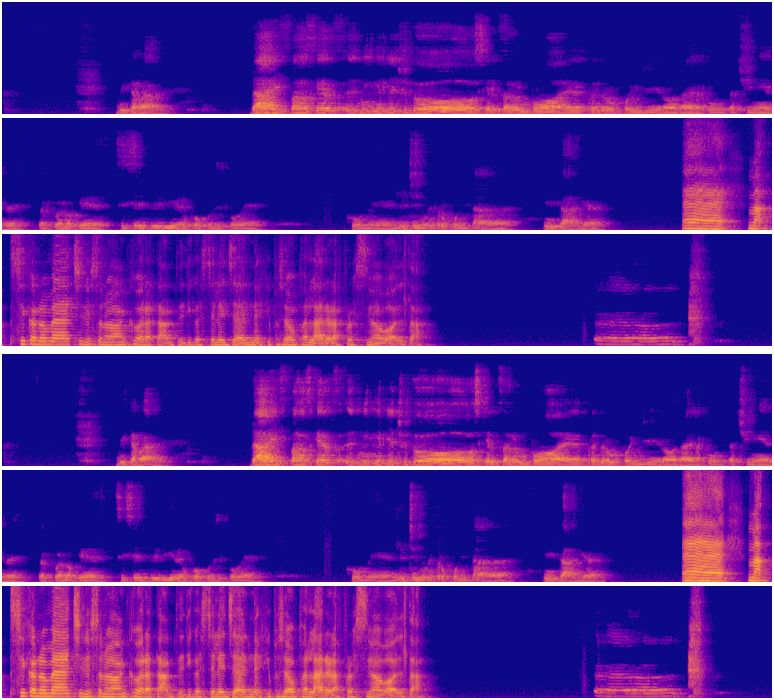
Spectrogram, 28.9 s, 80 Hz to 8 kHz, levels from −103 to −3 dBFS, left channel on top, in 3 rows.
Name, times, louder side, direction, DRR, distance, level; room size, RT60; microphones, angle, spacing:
voice 1, 1.4-2.0 3.1-12.8 14.0-16.0 16.4-17.1 26.6-27.7, right 2 dB, 45° right, 5.9 m, -37 dB
voice 2, 18.1-24.5 27.8-28.0, right 5 dB, 75° right, 1.2 m, -30 dB
24.0 x 15.0 x 2.7 m
head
